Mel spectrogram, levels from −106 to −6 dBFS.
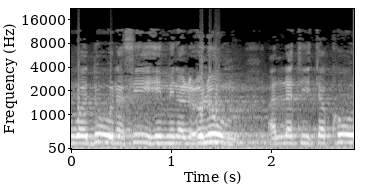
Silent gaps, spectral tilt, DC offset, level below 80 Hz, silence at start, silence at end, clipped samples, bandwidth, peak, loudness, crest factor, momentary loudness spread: none; -7.5 dB/octave; under 0.1%; -34 dBFS; 0 s; 0 s; 0.6%; 11.5 kHz; 0 dBFS; -12 LUFS; 12 dB; 10 LU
